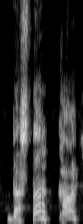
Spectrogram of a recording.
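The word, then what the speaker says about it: دسترخوان: खुआन जब दस्तर खुआन जब हम लिखते हैं तो लिखने में ये आता है दस्तर ख वान लेकिन इसको हम पढ़ते हैं क्या दस्तरखान यानी वाव को हम साइलेंट रखते हैं वाव को हम क्या करते हैं साइलेंट रखते हैं ठीक है क्यों इसलिए साइलेंट रखते हैं कि क्योंकि ये वाव लिखा तो जाएगा लेकिन पढ़ा नहीं जाएगा इसलिए इस वाव को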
